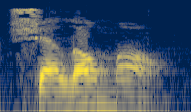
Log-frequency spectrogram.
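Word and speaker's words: Shlomo: The pronunciation of that is Shelomo.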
